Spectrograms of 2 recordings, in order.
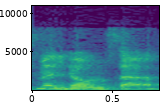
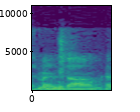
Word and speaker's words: Mendonça: It's Mendonça, but I was just telling the folks, Mendonça, yeah, it's Portuguese. My husband says Mendonca though, so it's fine. So The rest of his family says Mendonça.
